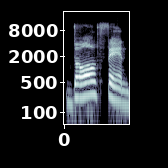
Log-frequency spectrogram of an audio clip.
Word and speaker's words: dolphin: Bukan phone or the animal dolphin.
